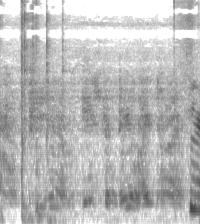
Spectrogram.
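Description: A NOAA Weather Radio broadcast voice reading a weather report from a Midland weather radio's small speaker, fairly quiet in the room. A person says "Here" near the end.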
